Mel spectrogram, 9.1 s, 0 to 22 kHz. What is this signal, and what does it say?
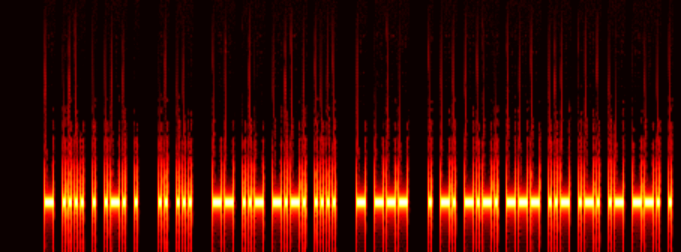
Morse code, heard as a keyed tone, about 30 wpm, 700 Hz. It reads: THERE IS MUCH TO ENCOURAGE
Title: Sentences from Top 1400 Words 30wpm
